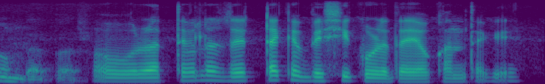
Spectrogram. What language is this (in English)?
Bangla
